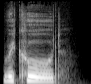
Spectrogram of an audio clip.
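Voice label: "record" British English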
